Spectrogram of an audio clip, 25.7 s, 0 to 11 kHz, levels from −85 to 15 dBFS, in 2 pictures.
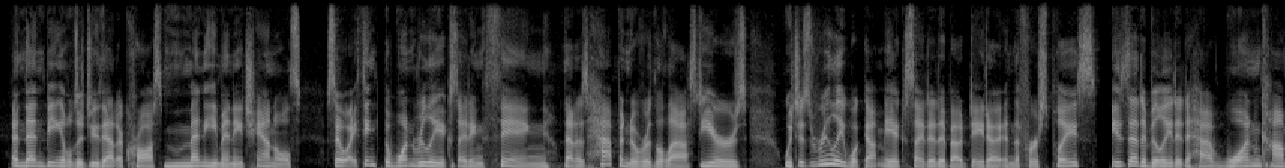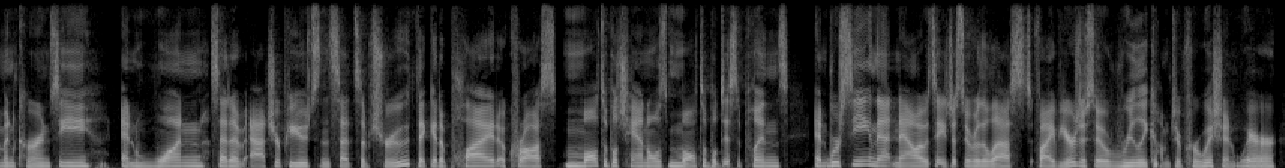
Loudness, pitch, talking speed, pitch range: -24 LUFS, 180 Hz, 200 wpm, 170-200 Hz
